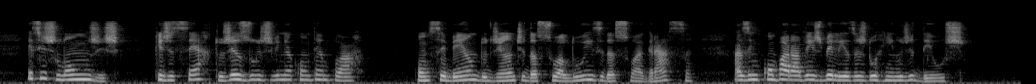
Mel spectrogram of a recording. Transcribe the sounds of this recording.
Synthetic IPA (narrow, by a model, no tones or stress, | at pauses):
esɪʒlõʒɪʃkɪd͡ʒɪsɛɾt̪ʊʒezuzvĩɲɐkõnt̪̬ẽmplaɾ | kõsebẽnd̪ʊd͡ʒiɐ̃nt͡ʃɪd̪ɐsuɐlujzɪd̪ɐsuɐɡɾasɐ | ɐzĩŋkõmpaɾavejzbelezɐʒd̪ʊɦẽj̃nʊd͡ʒɪd̪ews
